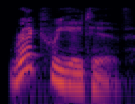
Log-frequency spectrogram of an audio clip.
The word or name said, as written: recreative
